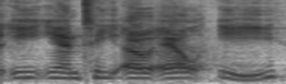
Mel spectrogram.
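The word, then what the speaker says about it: ἐντολή: Transliteration is E-N-T-O-L-E, if you're making notes.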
